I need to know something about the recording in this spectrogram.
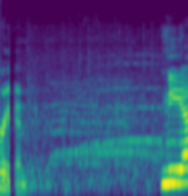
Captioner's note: audience cheers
